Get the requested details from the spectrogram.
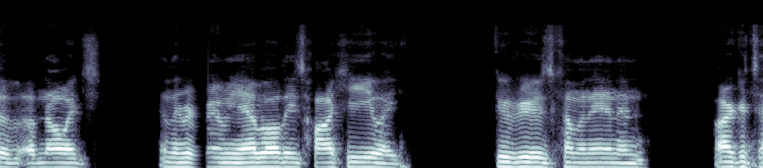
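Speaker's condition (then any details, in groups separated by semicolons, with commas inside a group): Cerebral palsy; power wheelchair since childhood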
